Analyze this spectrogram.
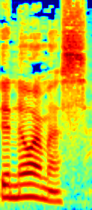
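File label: "enormous", English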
